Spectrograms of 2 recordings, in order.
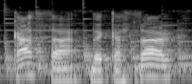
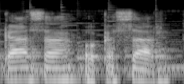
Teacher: se distingue el sonido de la Z de la S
